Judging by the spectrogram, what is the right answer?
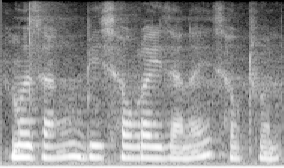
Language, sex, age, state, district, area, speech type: Bodo, female, 45-60, Assam, Kokrajhar, rural, read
